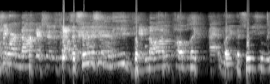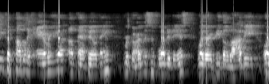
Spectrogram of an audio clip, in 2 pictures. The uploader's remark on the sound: Sorry for the poor mic quality here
